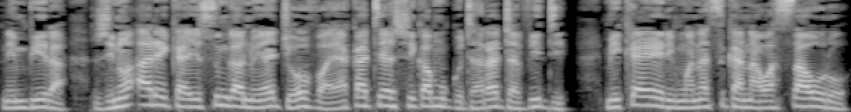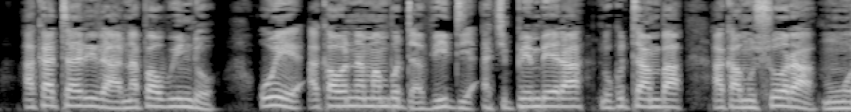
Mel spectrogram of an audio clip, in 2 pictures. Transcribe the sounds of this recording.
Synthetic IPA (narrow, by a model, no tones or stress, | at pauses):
mbiɾaʐino̞ʔaɾe̞kajesuŋɡano̞jad͡ʒe̞ɦo̞vʱajakatiaʂikamuɡʱutaɾadʱavʱiːdʱi | mikaeɾimwanasikanawasauɾo̞ | akataɾiranapawindo̞ | uje̞ʔakaonamambo̞dʱavʱidʱiʔat͡ʃipe̞mbe̞ɾano̞k̬utambaː | kamuʃo̞ɾamumwo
